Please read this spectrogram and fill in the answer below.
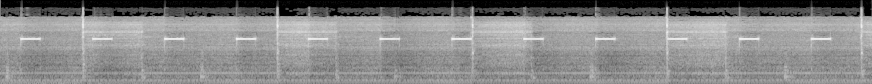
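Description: Hospital patient monitor beeping steadily, a short high beep a little under once a second, in time with the heartbeat. Under it a soft hiss swells with a click about every two and a half seconds, over a steady hum.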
